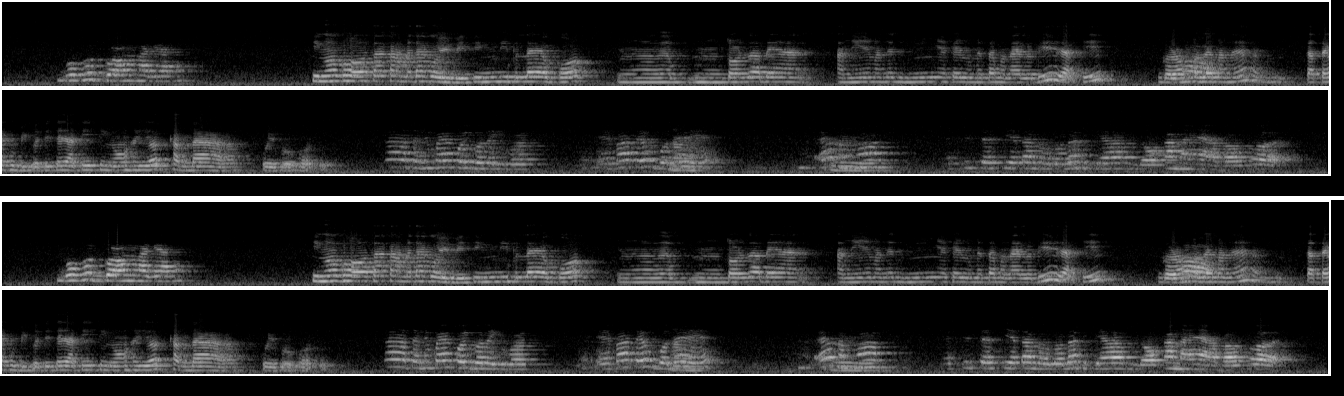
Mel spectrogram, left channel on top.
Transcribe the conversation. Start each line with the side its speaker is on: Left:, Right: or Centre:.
Right: বহুত গৰম লাগে।
Centre: টিঙৰ ঘৰটা কাম এটা কৰিবি টিং দি পেলাই ওপৰত উম, তৰ্জা বেয়া আানিয় মানে ধুনীয়াকে ৰুম এটা বনাই লবি ৰাতি গৰম
Right: অ'।
Centre: হলে মানে উম। তাতে শুবি তেতিয়া ৰাতি টিঙৰ হেৰিয়ত ঠাণ্ডা পৰিব ঘৰটোত।
Right: এ তেনেকুৱাই কৰিব লাগিব আৰু এইবাৰ তেওঁ গলে
Centre: অ
Right: এ
Centre: উম
Right: নহয় এ চি চে চি টা লৈ ললে তেতিয়া দৰকাৰ নাই অভাৱ হয়।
